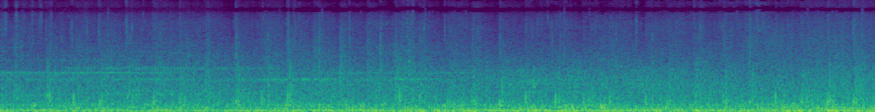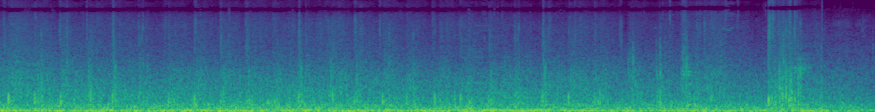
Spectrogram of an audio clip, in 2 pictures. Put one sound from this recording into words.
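Heavy footsteps run quickly over stone.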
